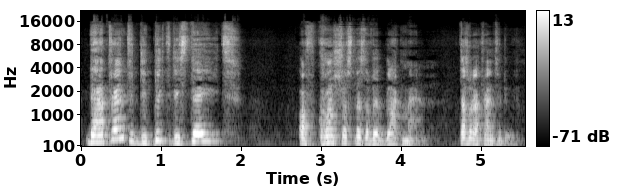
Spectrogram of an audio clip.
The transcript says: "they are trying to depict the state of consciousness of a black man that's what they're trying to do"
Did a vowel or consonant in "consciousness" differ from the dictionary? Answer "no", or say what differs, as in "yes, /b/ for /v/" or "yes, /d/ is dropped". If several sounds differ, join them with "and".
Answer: no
